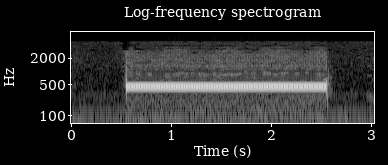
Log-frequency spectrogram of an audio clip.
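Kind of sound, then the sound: signal or alarm, telephone line ringing tone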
